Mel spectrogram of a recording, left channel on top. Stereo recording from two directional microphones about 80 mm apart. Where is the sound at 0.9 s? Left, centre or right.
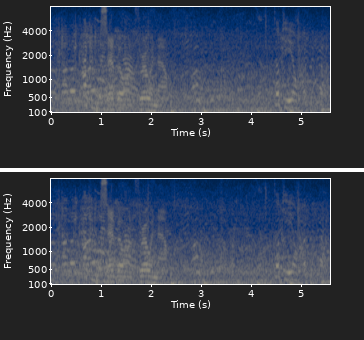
Centre.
